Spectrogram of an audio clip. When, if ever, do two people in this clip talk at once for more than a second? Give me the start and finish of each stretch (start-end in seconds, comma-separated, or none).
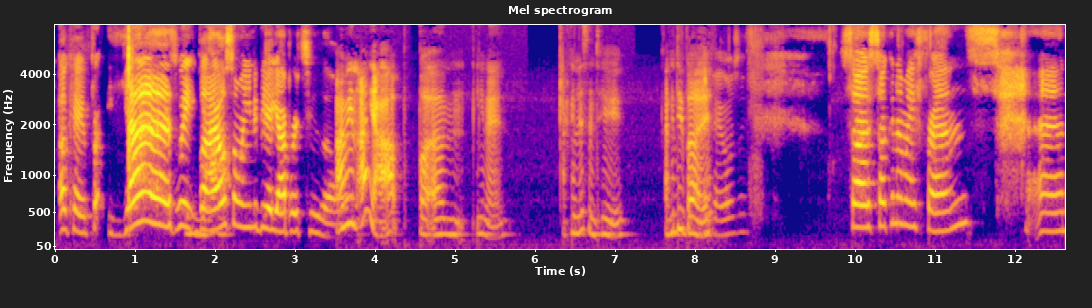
none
